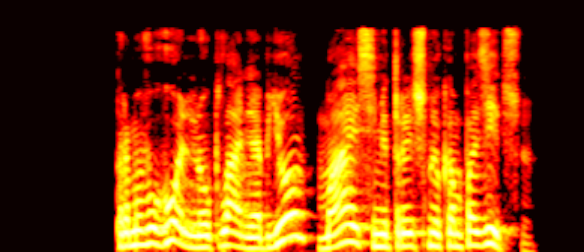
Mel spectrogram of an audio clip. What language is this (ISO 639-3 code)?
bel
